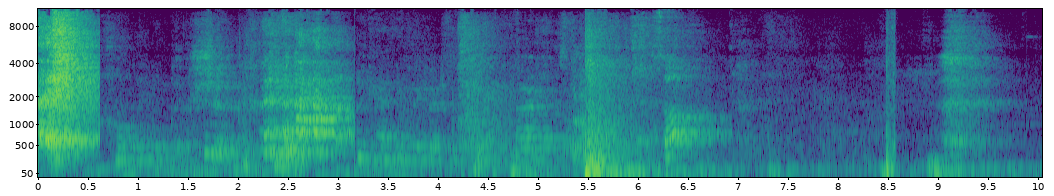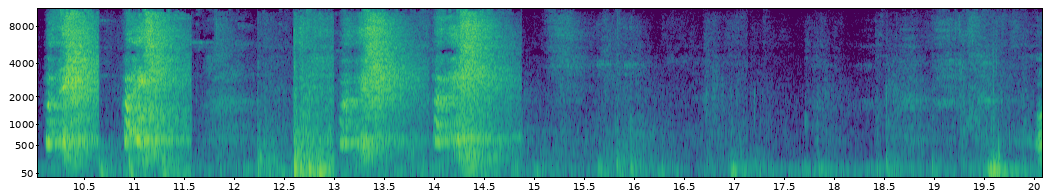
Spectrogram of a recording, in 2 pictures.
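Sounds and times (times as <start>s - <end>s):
woman sneezing: 0.0s - 0.6s, 10.1s - 11.6s, 13.1s - 14.9s.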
